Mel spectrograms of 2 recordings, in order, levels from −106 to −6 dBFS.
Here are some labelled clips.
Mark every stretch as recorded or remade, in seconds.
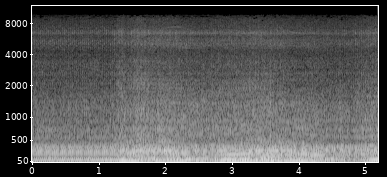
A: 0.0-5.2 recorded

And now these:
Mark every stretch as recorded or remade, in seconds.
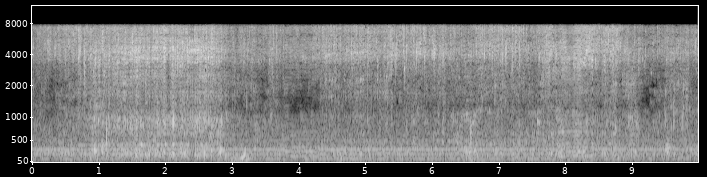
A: 0.0-3.8 recorded; 3.8-4.3 remade; 4.3-7.9 recorded; 7.9-8.4 remade; 8.4-10.0 recorded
